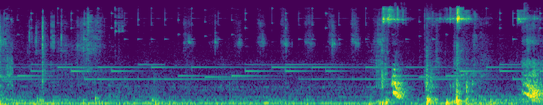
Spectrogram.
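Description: Two young dogs whimper and yip in a home at night, soft whines at first under a steady low hum, then sharper short yelps and barks bunching up toward the end.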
